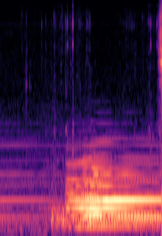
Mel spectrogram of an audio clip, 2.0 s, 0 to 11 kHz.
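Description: Keyboard playing a piano-like patch: the last notes fade, then about two-thirds of a second in a new chord is struck and held, a demonstration of the G2 chord voiced in place of an E minor 7.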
